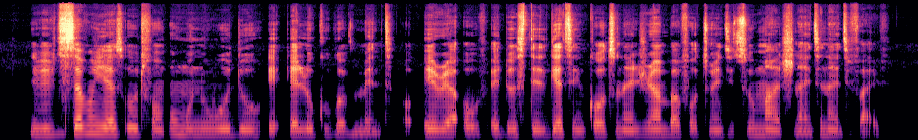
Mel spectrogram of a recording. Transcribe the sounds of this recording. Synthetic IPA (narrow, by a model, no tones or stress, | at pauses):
dififtisɛvʊ̃njiəzoldfɹɔ̃mumũnũwodoelokalɡɔvamɛ̰̃nteɹiaʔɔ̰vɛ̰dostetɡɛtɪ̃nkʰɔltʰunaɪd͡ʒiɹiãnbafɔtʰwɛ̃ntitʰumat͡ʃnã̰ɪ̃ntĩnːãɪ̃nti̥fa̰ɪv̥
